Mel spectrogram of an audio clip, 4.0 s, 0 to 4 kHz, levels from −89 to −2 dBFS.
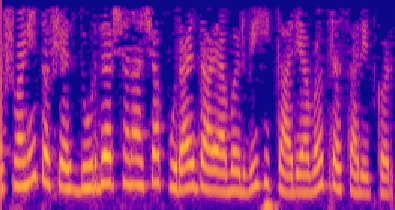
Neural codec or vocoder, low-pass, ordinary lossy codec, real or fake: none; 3.6 kHz; none; real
